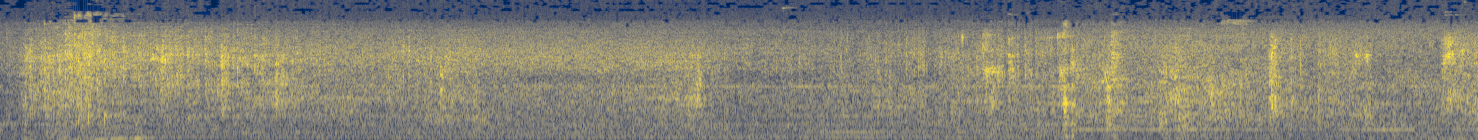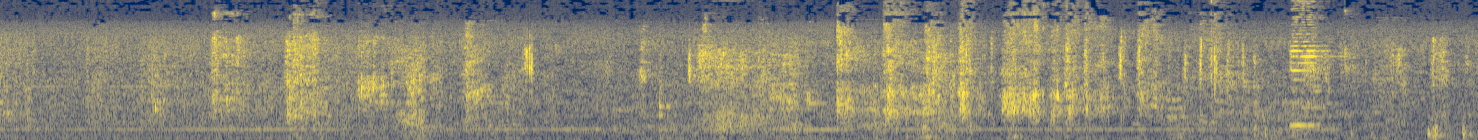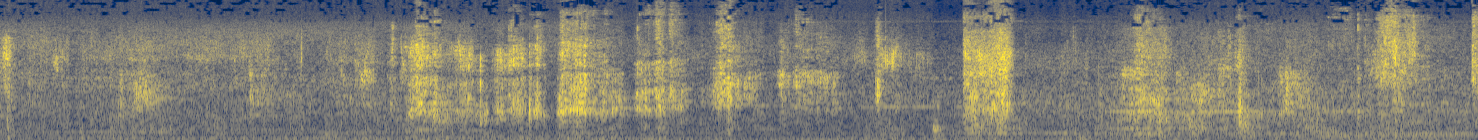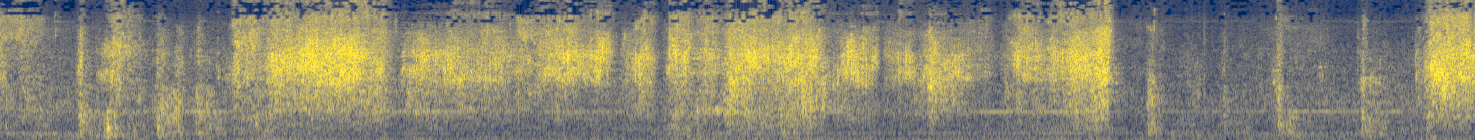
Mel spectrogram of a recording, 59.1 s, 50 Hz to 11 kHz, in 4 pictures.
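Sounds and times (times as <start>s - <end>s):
pump engine running: 0.0s - 59.0s
trowel scraping wet concrete: 0.2s - 4.9s, 8.2s - 59.0s.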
